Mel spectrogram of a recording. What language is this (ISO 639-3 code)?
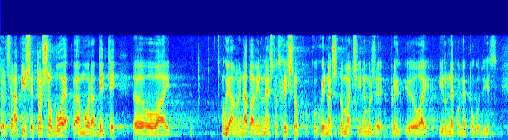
hrv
